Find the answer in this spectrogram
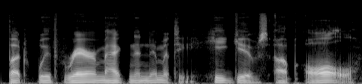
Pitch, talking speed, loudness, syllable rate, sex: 90 Hz, 130 wpm, -19 LUFS, 3.9 syllables/s, male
